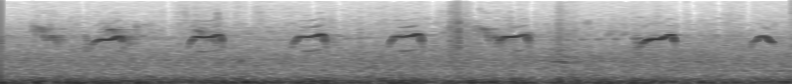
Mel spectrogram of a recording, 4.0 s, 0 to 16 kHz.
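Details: Canada geese at a nest in Decorah, Iowa, late April 2022, parents calling goslings to jump: thin, high, upslurred peeps repeated about twice a second, with steady low rumbling background noise throughout.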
